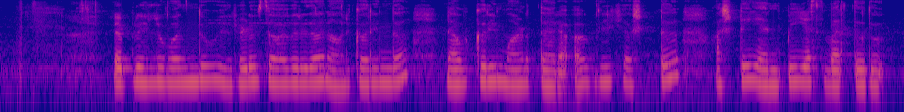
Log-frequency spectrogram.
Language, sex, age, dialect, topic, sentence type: Kannada, female, 51-55, Northeastern, banking, statement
